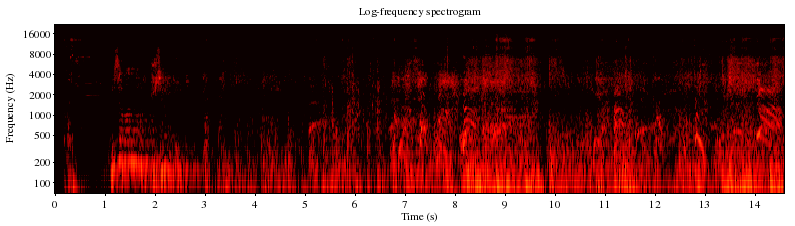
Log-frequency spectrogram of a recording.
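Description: Fighting sound effects clash and crackle from a video game battle.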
